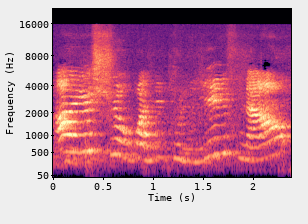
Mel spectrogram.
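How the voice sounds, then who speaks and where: Doing a put-on character voice, a woman speaks at a fairly slow pace in an extremely high pitch, with slight echo and loud background noise. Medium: stage play. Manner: grandiose, insistent.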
